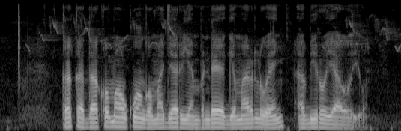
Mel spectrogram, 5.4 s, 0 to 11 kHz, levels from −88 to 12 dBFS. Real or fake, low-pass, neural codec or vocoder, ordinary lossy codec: real; 9.9 kHz; none; none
